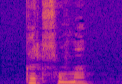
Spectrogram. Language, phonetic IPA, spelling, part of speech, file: Polish, [pɛrˈfũma], perfuma, noun, LL-Q809 (pol)-perfuma.wav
